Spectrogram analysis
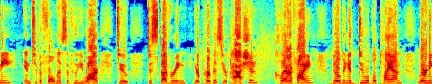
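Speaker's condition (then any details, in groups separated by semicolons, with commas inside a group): No condition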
